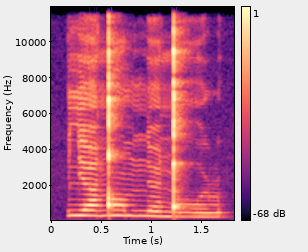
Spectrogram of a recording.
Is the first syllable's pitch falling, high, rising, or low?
high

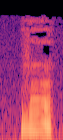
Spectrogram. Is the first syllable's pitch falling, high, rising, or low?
low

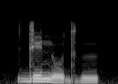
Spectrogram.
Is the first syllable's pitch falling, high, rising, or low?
high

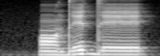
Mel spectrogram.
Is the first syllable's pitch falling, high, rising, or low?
low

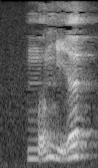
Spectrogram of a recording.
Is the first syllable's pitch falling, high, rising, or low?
rising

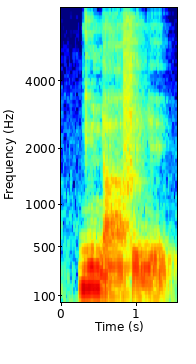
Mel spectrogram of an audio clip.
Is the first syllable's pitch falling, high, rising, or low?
high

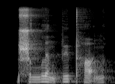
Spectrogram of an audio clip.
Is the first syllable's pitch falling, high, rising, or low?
rising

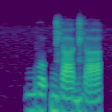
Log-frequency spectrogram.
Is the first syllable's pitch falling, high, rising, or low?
high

